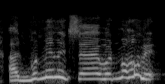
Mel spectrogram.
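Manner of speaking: high, polite stalling voice; high timid voice asking for one moment; nervous stalling voice. Retold or imitated. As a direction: play a flustered man behind a door. Buck stalling behind door.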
